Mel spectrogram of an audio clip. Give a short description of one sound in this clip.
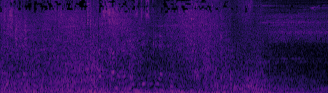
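A large crystal shatters with a loud blast in a game.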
